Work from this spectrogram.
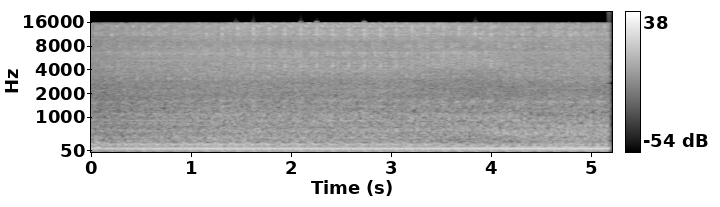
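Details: VW Golf R32 on first start after sitting, oil filter empty, ignition lights flickering: low steady idle with slightly uneven beat; somewhat lumpy cold idle, cause not yet known.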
